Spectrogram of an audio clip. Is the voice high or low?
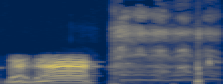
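low. It is said in a lower voice.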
